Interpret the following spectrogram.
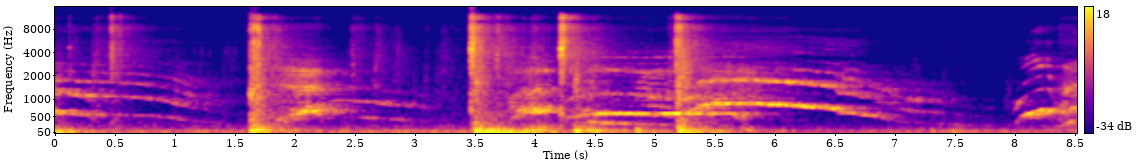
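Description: Kendo practice: several fencers' drawn-out kiai shouts, overlapping and falling in pitch, with four sharp strikes and thuds of bamboo shinai hitting armour and feet on a wooden floor, during a backward-stepping men strike (hiki-men) drill.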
